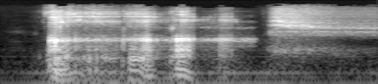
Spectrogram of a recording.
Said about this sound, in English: He was lying on his back with his mouth open, grinning from ear to ear. He snored peacefully and regularly.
